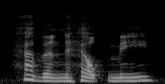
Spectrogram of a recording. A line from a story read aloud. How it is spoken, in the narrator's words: she groaned mentally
